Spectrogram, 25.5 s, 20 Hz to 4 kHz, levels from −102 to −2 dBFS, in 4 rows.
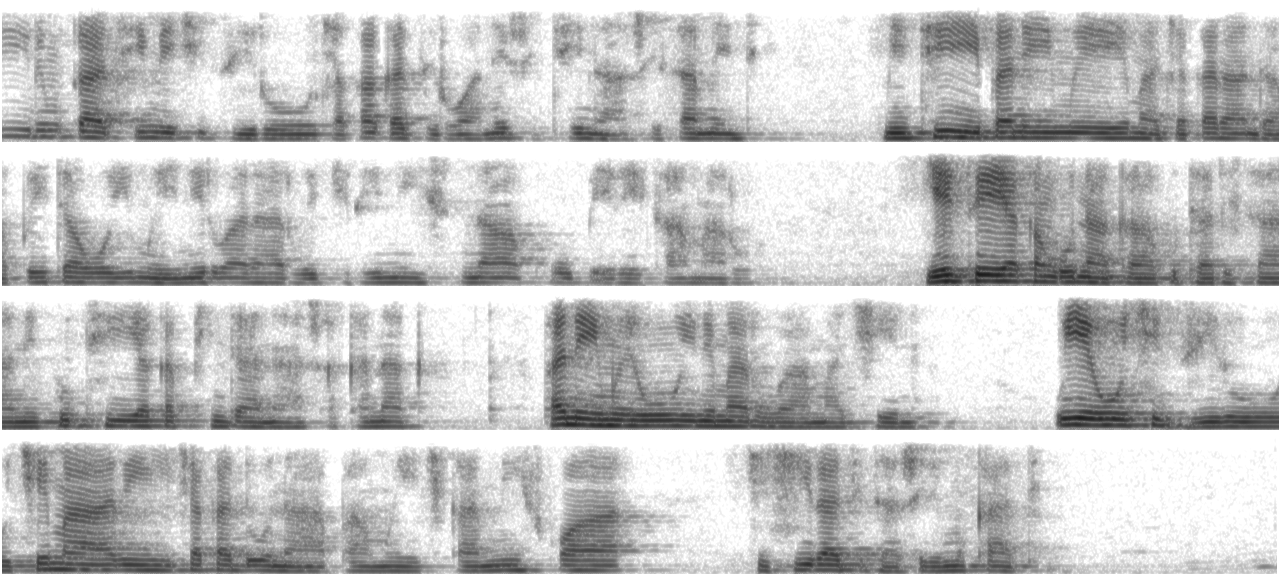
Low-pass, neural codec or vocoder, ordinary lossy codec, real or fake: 3.6 kHz; none; AAC, 32 kbps; real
